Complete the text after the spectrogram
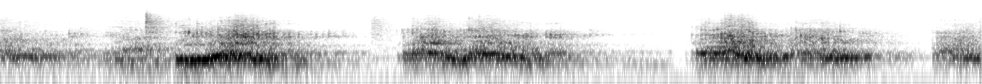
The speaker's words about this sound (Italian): L'orco si trasformò davvero in un enorme leone.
